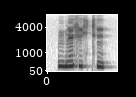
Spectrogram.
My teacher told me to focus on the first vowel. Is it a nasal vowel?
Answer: yes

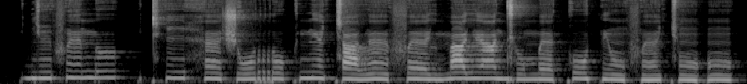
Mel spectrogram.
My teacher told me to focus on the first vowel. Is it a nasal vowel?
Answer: yes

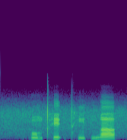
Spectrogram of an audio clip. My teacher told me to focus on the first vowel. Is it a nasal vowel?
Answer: yes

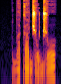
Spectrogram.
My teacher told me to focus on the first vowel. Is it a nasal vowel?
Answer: no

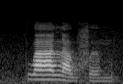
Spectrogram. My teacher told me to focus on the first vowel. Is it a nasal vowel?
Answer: no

